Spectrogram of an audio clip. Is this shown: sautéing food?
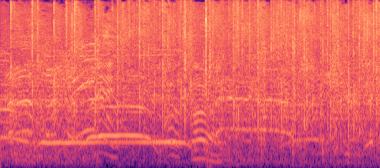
no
